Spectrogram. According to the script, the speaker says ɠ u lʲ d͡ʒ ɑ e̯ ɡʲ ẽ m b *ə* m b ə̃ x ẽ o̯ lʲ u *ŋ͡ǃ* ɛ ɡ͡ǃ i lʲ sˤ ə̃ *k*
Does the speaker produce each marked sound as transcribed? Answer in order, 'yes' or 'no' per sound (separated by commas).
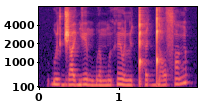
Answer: yes, no, no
